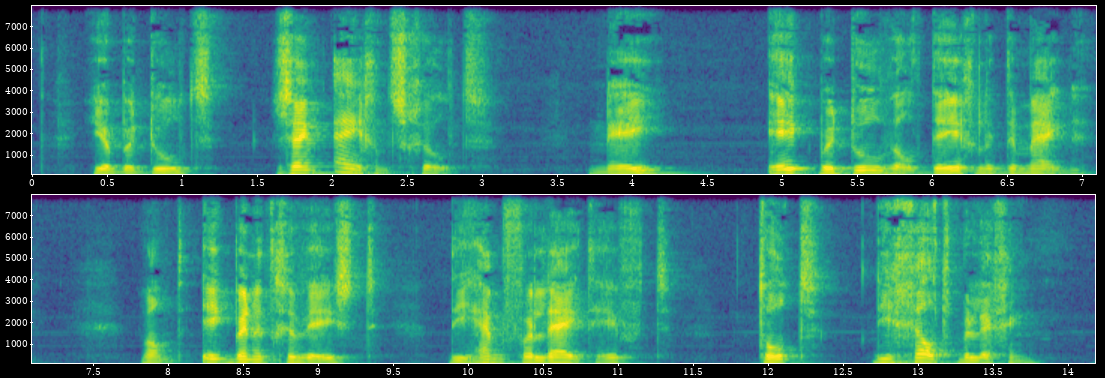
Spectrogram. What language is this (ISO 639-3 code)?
nld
